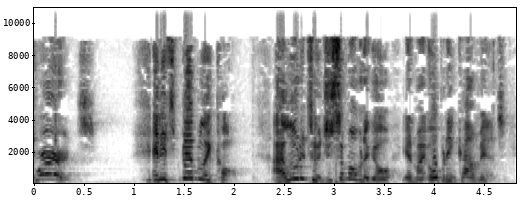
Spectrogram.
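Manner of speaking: loud, high fiery preaching; full-voiced revival sermon; preaching at full force. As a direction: call it out to the congregation.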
